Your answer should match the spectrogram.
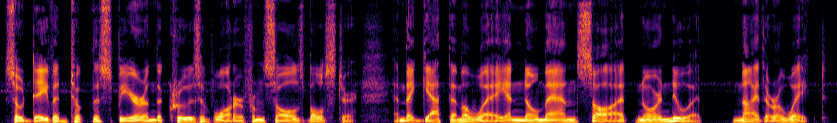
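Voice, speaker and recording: A man narrating a dramatized audio Bible in a solemn, measured storytelling style. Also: on the low side, animated, dry recording.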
